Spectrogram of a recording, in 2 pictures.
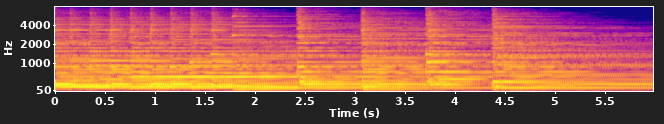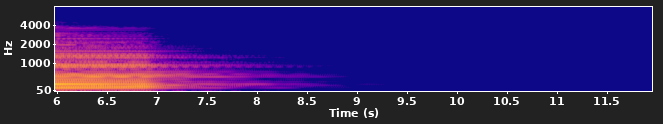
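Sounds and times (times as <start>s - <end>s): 
waltz music: 0.0s - 7.3s.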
